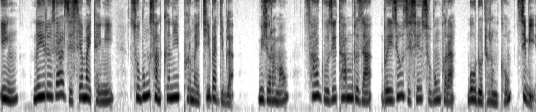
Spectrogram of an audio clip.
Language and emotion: Bodo, neutral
